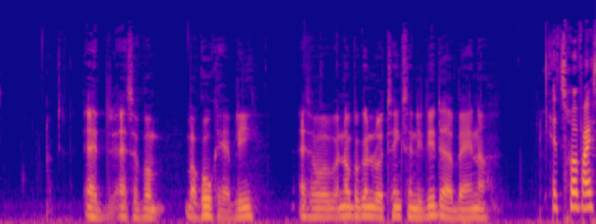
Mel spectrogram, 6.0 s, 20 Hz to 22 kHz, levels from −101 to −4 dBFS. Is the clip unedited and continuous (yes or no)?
yes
